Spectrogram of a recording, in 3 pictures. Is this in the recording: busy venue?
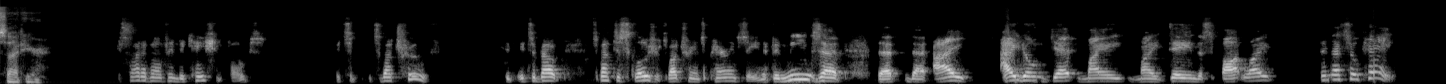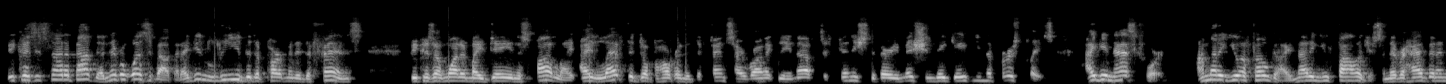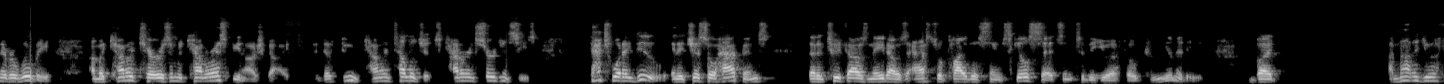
no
